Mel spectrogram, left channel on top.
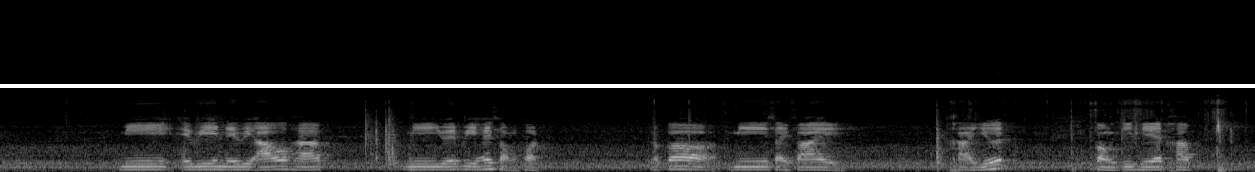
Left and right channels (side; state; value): left; silent; 54 dB below the other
